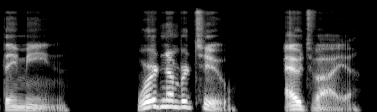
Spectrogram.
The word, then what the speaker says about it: Uitwaaien: Uitwaaien, pronounced out-vie-en.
